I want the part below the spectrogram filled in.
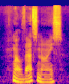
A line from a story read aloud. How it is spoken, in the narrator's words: I grumbled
